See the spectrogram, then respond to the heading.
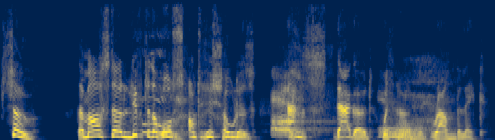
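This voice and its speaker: A storyteller reading a scripted children's tale in a dramatic, measured way. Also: mid-range voice, lively intonation, vocal fry, fairly bright tone, slight background noise.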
